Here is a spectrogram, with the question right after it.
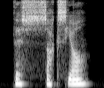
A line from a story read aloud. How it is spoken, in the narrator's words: Flana sighed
